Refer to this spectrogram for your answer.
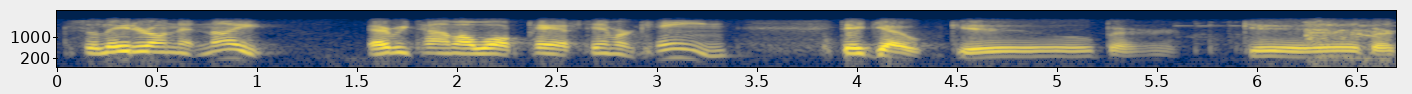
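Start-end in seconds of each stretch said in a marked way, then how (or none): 4.4-6.7 muttered, taunting, lower and quieter. Retelling how two people teased the speaker, imitating their under-the-breath taunt. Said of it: "like under their breath".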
